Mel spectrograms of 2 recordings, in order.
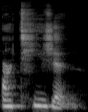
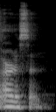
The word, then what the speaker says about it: artisan: It's artesian. No, it's artisan.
